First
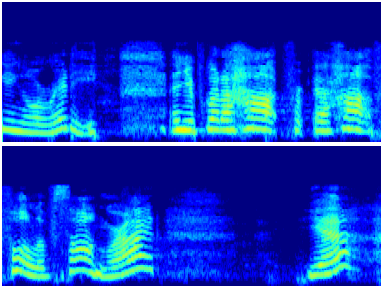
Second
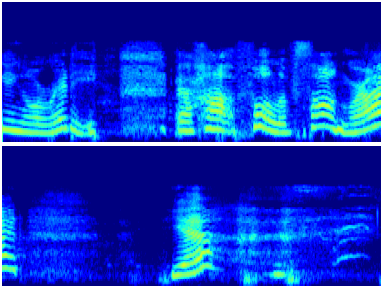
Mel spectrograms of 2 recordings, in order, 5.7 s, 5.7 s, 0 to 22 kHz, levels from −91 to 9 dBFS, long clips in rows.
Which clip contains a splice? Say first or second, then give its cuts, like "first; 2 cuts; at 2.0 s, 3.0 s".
second; 1 cut; at 1.2 s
